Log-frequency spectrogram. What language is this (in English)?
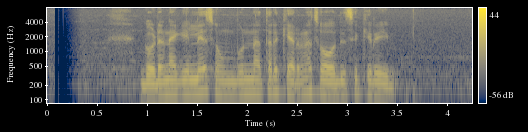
Sinhala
